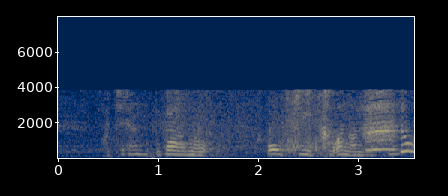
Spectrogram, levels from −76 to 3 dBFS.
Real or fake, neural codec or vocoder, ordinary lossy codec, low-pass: real; none; AAC, 16 kbps; 7.2 kHz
